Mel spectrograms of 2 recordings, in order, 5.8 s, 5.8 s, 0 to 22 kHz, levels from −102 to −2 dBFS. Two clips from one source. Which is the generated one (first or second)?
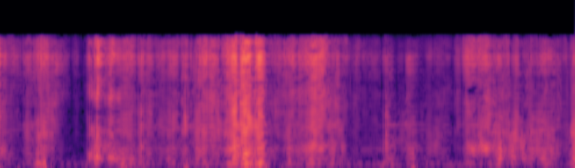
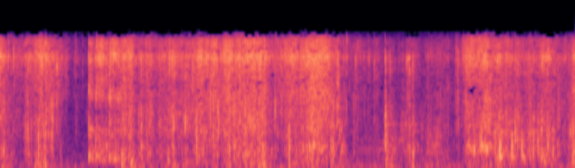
first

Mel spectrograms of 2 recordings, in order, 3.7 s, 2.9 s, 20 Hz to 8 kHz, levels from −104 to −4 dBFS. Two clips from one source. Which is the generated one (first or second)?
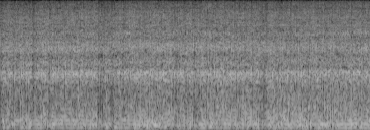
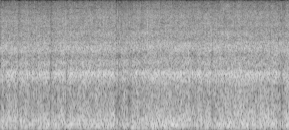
first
